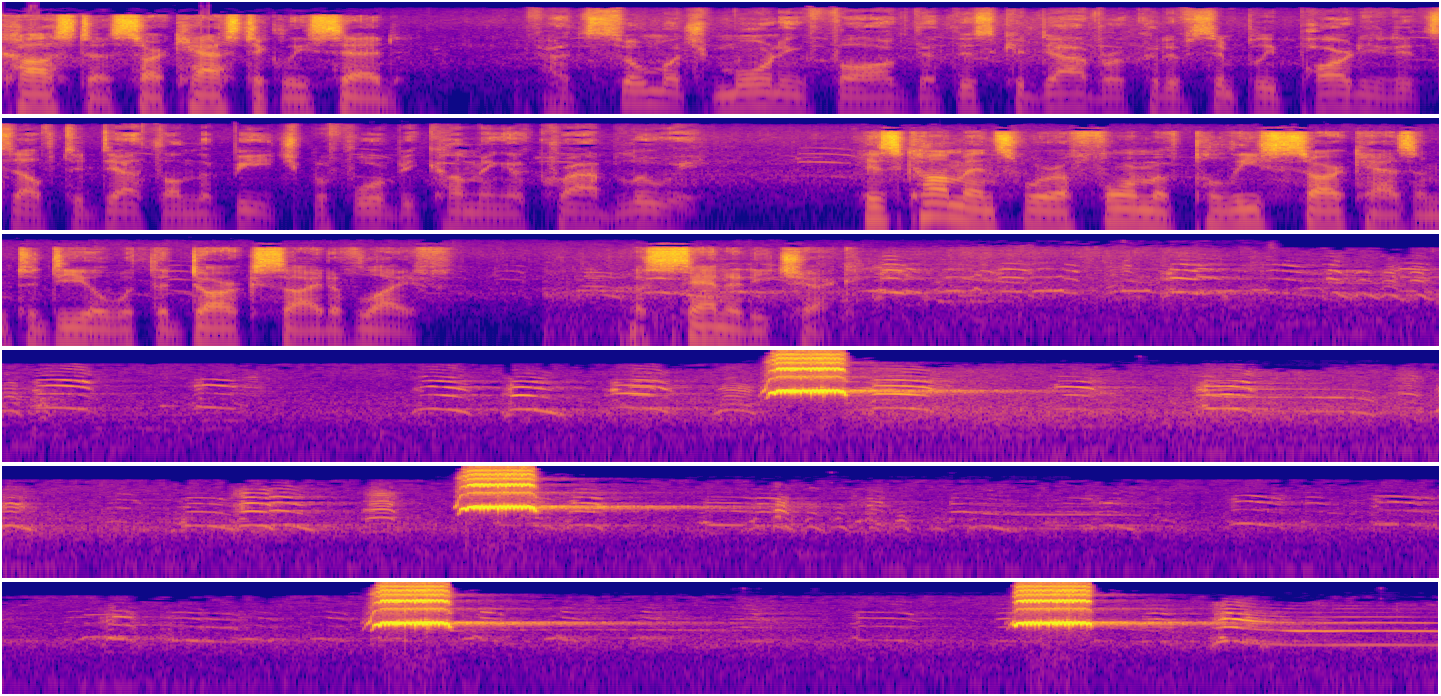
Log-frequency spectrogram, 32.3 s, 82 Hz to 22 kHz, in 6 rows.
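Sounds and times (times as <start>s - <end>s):
speech: 0.0s - 14.2s
seagulls squawking and crying: 2.0s - 6.1s, 12.7s - 32.3s
loud sharp whistle blasts: 19.0s - 20.2s, 23.2s - 24.6s, 28.3s - 29.6s, 30.7s - 32.3s.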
